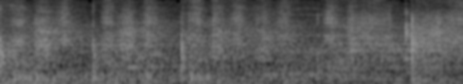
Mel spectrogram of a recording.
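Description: Chalk writing on a chalkboard: a run of short scratches and taps as the chalk forms letters.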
